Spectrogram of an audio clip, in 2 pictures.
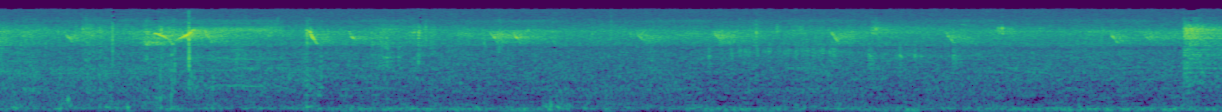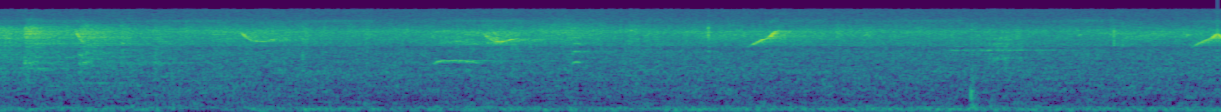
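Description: Small birds chirping: many short, high, rising chirps scattered throughout, over a steady low rumble.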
